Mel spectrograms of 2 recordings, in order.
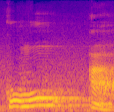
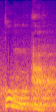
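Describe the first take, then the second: First: A short u vowel follows the m. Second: The m runs straight into the glottal stop. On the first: This is another transmitted reading. "mimnya di doma, di domanya satu alif" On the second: This is the reading normally followed. "Kalau kita tetap kum'a"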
